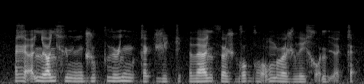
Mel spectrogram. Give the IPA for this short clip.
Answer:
ɣæ̰ lʲɑlʲxym nd͡ʒuk ðʉlʲ mɵkækʒik | ðælʲ θœʒɡo ɡʱɔ̰mβœʒ ðixɔ̰lʲɾʲæ̰k

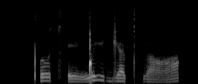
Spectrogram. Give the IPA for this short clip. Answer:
pʼo˧t͡sʼe˨˩ŋ͡ǃi˥˨ ɡʲa˧kʷʰɑ˨˩˦

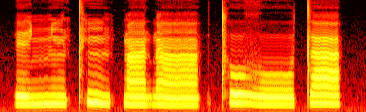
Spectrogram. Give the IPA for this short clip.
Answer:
e˨ɲĩ˨tʰĩ˦˨ k͡pã˦ɗã˦ | tʰo˦ɣoː˨ta˦

